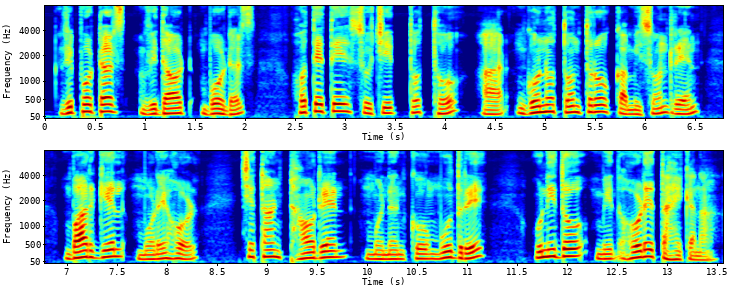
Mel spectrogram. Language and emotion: Santali, neutral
